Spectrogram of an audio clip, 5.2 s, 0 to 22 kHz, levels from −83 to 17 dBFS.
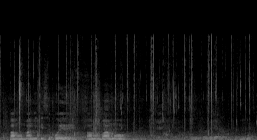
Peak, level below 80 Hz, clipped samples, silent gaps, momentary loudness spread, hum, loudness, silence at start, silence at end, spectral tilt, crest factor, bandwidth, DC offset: -12 dBFS; -66 dBFS; under 0.1%; none; 12 LU; none; -37 LUFS; 0 s; 0 s; -5.5 dB/octave; 24 dB; 17 kHz; under 0.1%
